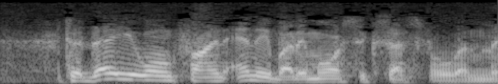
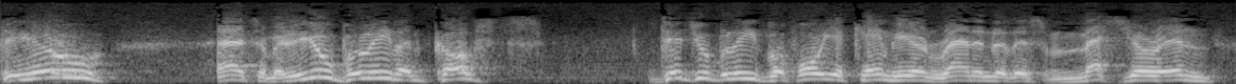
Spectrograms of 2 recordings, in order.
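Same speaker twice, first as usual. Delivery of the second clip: forceful challenge; 9 semitones higher than usual. Acted. Heated demand in argument.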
